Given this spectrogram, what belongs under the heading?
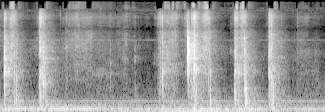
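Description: A card is drawn from a deck during a tarot-style reading, giving a few soft papery slides and flicks spread over several seconds, fairly close and quiet, with no talking.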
